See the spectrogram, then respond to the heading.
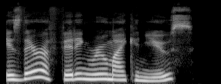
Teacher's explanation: The stress here is on fitting and use.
